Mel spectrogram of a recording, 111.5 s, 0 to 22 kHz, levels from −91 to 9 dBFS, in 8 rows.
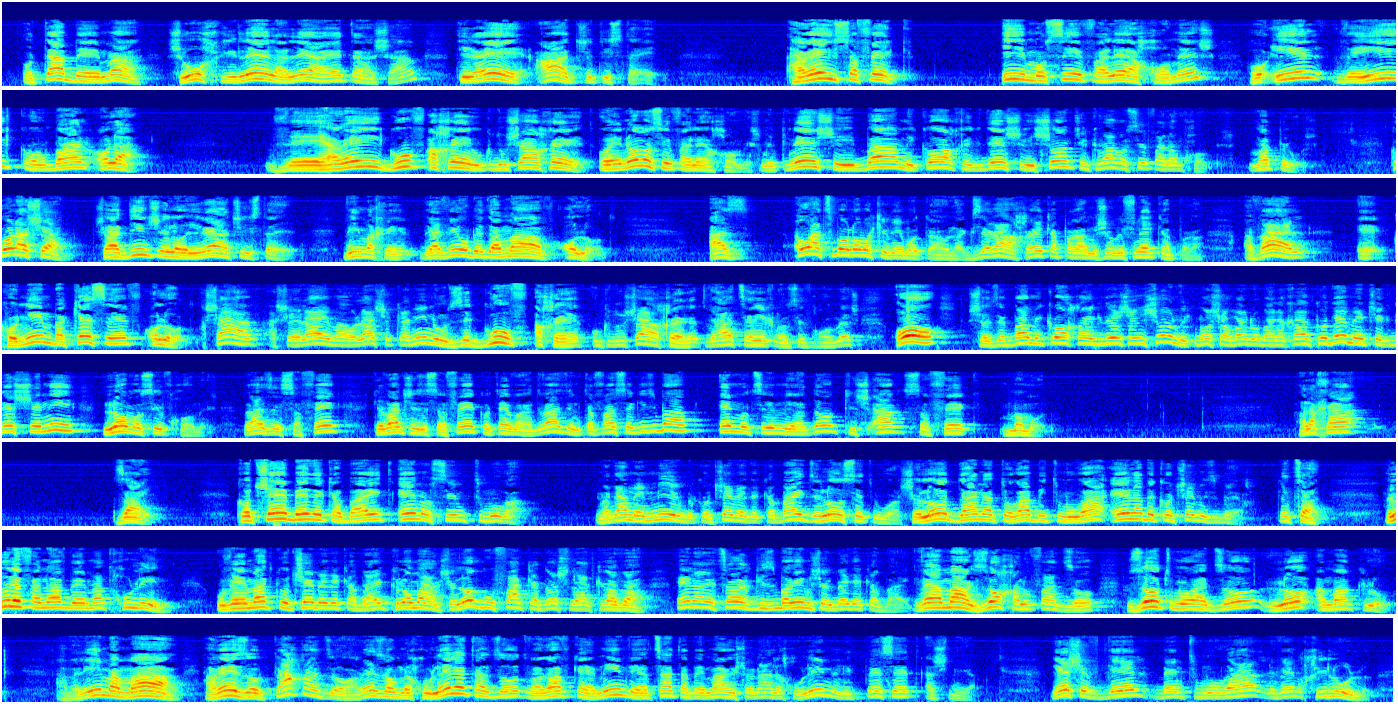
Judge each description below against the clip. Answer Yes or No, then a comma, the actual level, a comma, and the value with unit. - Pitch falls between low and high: No, high, 200 Hz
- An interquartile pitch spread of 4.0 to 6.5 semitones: Yes, wide, 5.5 semitones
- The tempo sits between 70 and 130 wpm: Yes, average, 105 wpm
